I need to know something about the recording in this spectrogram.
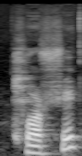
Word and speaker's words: Fortschritt: wirst du fortschritt machen। নতুন শব্দ উচ্চারণ দেখে নি কিভাবে বলতে হবে।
